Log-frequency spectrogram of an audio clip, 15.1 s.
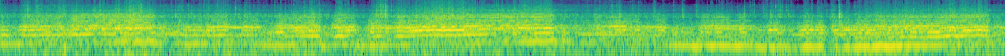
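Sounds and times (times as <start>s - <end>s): car engine at full throttle: 0.0s - 15.0s.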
